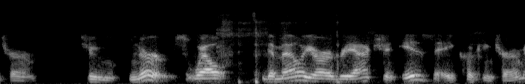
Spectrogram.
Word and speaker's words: Maillard: Center number two the Maillard reaction and I get criticized in that pronunciation by the way it's a French word means new you but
